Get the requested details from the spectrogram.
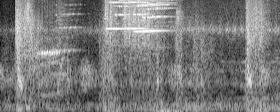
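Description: A bright electronic chime rings out.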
